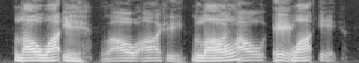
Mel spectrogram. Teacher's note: See, the A in this last word is kind of pronounced Wa-E. This is the Okina, or the glottal sound. That's the punching sound.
